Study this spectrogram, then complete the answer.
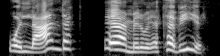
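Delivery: ordinary delivery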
